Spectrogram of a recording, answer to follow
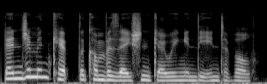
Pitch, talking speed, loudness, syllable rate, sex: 215 Hz, 180 wpm, -17 LUFS, 6.1 syllables/s, female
